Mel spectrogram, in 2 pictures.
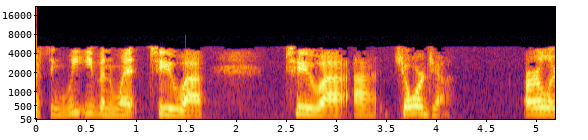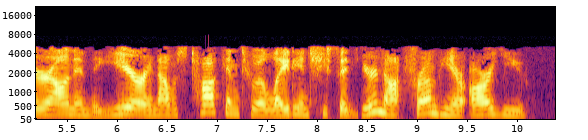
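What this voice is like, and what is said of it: Native Texas accent. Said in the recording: “I guess you can tell by my accent, I am a native Texas girl ... you pretty much have a native Texas accent”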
